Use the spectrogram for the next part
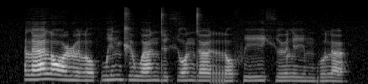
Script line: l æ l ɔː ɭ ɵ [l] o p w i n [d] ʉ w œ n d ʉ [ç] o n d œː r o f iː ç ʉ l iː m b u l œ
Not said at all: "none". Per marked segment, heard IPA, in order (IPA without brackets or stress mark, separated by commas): l, d͡ʒ, ç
